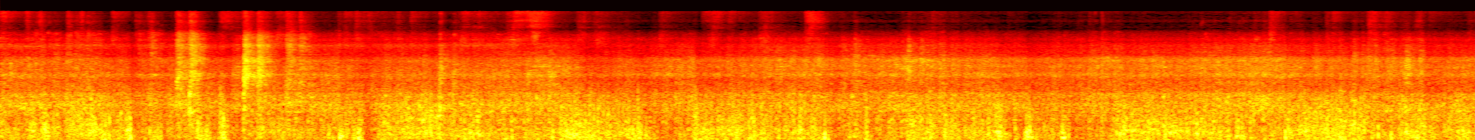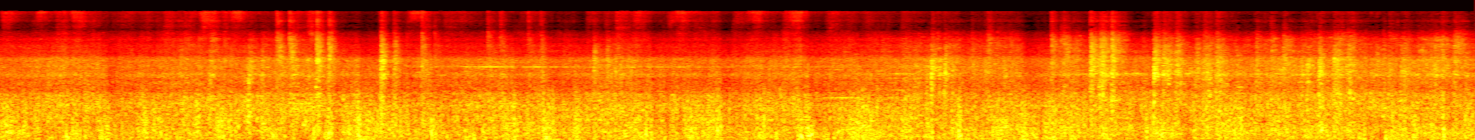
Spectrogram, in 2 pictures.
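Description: Indian Railways passenger coach of the Triveni Express running at speed, heard from its open window: a steady loud rumble of wheels on the track, with irregular rattles and clatter over the rail joints.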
